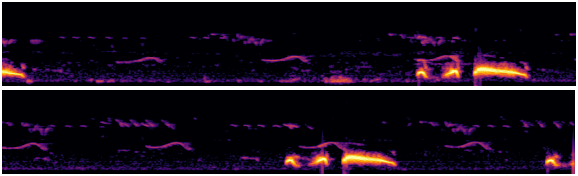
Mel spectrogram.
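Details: Spotted dove crowing in Thailand while used as a decoy in dove luring, in khan riak and khan yon styles: two clipped coos then a long falling note, repeated twice. Thin whistled notes from other birds sound between phrases.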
